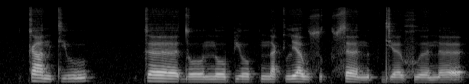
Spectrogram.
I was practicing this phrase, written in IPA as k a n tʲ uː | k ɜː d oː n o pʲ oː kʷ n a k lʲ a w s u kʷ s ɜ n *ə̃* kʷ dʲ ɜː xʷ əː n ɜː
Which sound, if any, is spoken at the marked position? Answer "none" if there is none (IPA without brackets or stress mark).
ə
